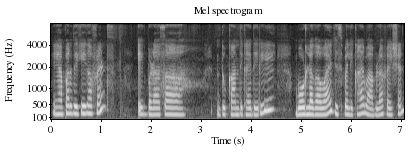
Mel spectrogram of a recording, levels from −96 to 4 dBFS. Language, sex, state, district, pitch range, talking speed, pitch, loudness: Hindi, female, Haryana, Rohtak, 200-235 Hz, 195 wpm, 210 Hz, -15 LUFS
